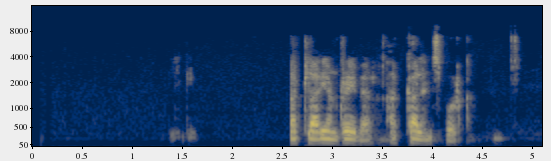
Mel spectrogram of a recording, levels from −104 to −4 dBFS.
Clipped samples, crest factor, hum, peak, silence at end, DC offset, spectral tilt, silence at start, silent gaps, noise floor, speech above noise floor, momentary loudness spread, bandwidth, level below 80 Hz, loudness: under 0.1%; 22 dB; none; -14 dBFS; 0.45 s; under 0.1%; -3.5 dB/octave; 2.55 s; none; -85 dBFS; 53 dB; 19 LU; 8.8 kHz; -76 dBFS; -32 LUFS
